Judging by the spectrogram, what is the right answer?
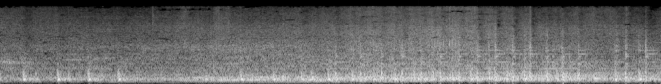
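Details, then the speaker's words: Nissan Urvan, front wheel rocked by hand: sharp metallic knocks about three a second from a worn lower ball joint on the left, driver's side. "Esta es la Nissan Urban tiene problemas en la rótula inferior del lado izquierdo Es decir de lado el chofer muevela y compañero miren Cómo hace"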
